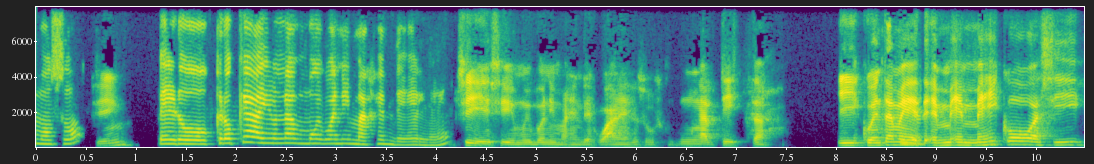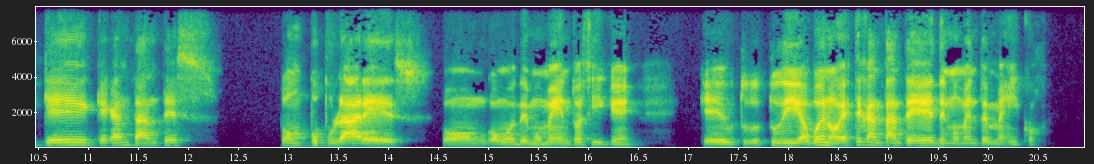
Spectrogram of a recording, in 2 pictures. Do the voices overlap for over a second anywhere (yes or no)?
no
